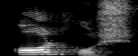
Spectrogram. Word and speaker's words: কর্কশ: কর্কশ, কর্কশ বন্ধুরা, কর্কশ। এখানেও কয়ের মাথায় রেফ আছে তাই এই কয়ের আগেও কিন্তু একটা রয়ের উচ্চারণ আসছে, কর্কশ উচ্চারণটা।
